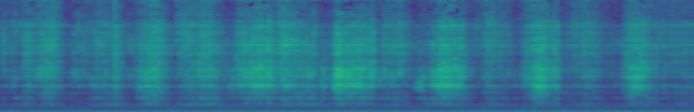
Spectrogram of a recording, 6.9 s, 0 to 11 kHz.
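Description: A metal cup is scratched close up with long red fingernails, giving repeated bright, raspy scrapes that swell and fade about once a second with a faint ringing tone near 2.6 kHz. A steady low hum runs underneath throughout.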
